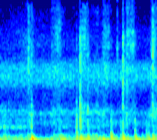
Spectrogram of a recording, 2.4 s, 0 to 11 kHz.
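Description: Faint, scattered small clicks and taps of a small screwdriver driving the heatsink screws over the CPU of a Dell Latitude 7320 laptop.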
